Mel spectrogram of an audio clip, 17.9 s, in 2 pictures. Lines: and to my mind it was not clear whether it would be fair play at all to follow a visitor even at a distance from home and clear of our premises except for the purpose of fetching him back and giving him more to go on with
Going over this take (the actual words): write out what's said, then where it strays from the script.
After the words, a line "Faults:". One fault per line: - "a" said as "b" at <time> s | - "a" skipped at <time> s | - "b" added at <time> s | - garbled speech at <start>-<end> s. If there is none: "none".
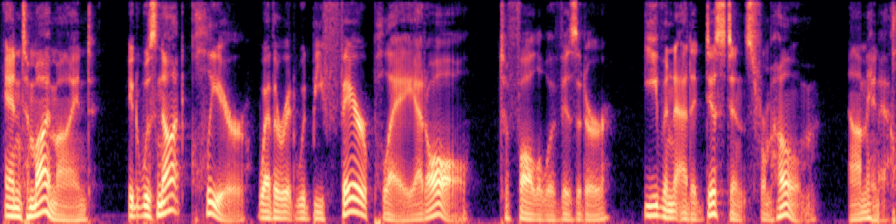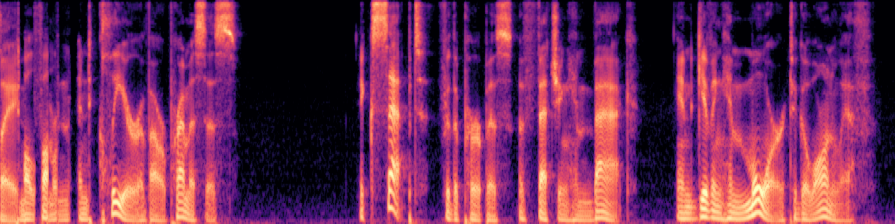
and to my mind it was not clear whether it would be fair play at all to follow a visitor even at a distance from home [garbled] and clear of our premises except for the purpose of fetching him back and giving him more to go on with
Faults:
- garbled speech at 8.5-9.7 s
